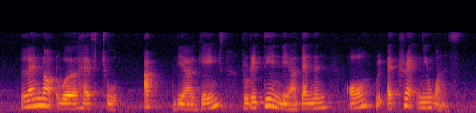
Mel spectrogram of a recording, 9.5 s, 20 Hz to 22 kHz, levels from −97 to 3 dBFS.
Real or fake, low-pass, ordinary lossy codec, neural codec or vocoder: real; none; none; none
